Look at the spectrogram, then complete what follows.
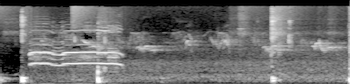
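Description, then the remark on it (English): At the start of a song, a single loud rooster crow rings out, followed by quieter bird chirps and a few sharp percussive knocks, with no one talking. “Starts with some bird noises.”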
